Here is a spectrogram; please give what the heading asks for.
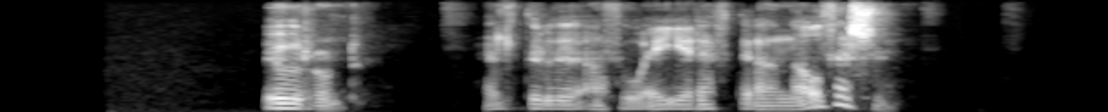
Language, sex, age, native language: Icelandic, male, 50-59, Icelandic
